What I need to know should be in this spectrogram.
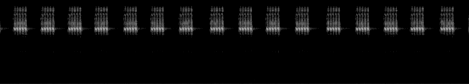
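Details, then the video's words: Close crickets at night, recorded live with a Sony PCM D100: bright, high chirps in short bursts, about three per second, evenly spaced and sharp-edged. "Cricket Chirp Sound - Cricket Sounds at Night"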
